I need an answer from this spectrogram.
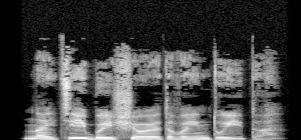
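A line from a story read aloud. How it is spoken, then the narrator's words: Sighing. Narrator (Russian): вздохнул Лиссандр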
